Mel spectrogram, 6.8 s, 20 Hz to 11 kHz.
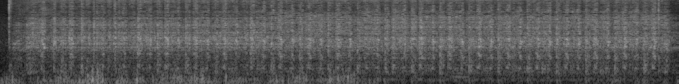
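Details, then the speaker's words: Honda Varadero 125 at its first start attempt, no fuel added yet; starter turns the engine with evenly spaced, equally strong pulses, about three per second; normal, healthy cylinder compression. "the actual compression in cylinder sounded smooth enough there guys so so far so good"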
